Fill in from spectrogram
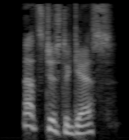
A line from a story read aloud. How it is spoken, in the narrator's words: Jason said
